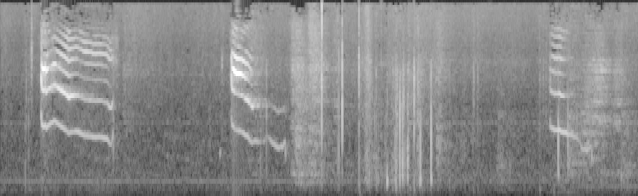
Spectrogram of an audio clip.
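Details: Cat meowing indoors, a compilation of funny, cute cats: a high, drawn-out meow with a falling tail, a second shorter meow, then a burst of clicks and knocks, and a final brief meow.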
